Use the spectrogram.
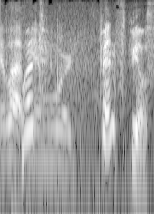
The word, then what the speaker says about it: Ventspils: Ventspils, that's how you say it.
